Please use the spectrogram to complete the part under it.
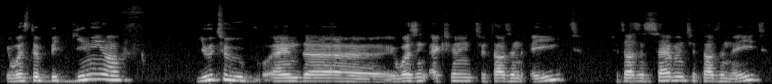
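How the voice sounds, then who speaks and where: A man in his thirties from Brazil with a Brazilian accent, a native Portuguese speaker, giving casual interview answers in a halting way. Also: fairly high pitch, muffled recording. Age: 30s. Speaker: interview guest, comic artist and game developer.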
